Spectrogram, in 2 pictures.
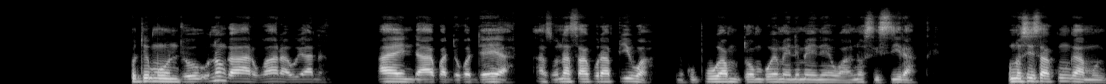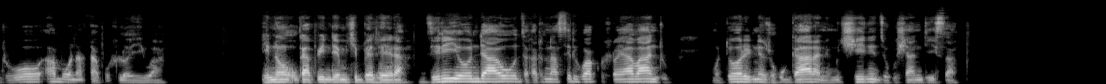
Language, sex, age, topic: Ndau, female, 25-35, health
